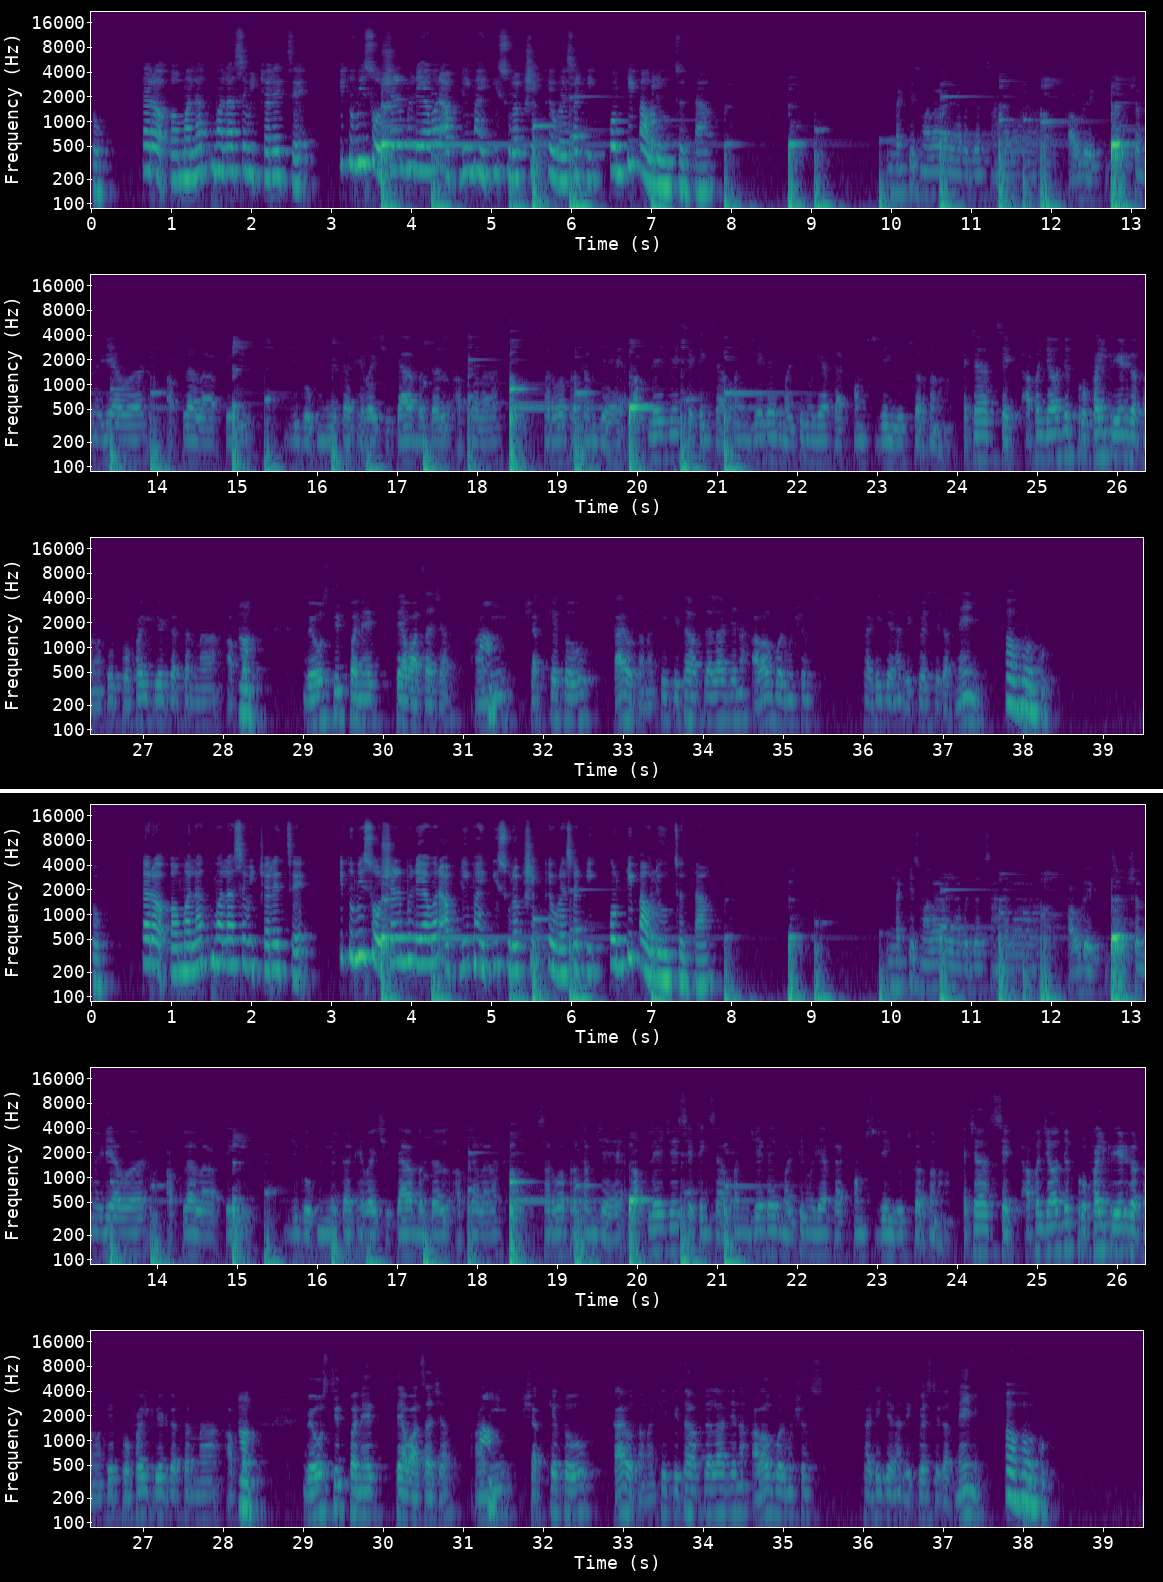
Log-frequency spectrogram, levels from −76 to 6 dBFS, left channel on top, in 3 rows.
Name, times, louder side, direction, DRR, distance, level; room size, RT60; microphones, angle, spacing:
voice 1, 0.6-2.6 3.2-7.7 28.2-28.3 31.2-31.4 37.8-38.1, right 2 dB, 80° right, 6 dB, 0.9 m, -32 dB
sound 1, 3.6-6.4 6.9-7.2 7.9-8.3 8.7-9.3 9.8-10.0 10.6-10.9 11.3-12.1 12.7-13.1 13.4-13.6 13.9-14.1 14.9-15.6 16.2-16.9 17.3-17.6 17.9-18.1 18.4-18.8 19.2-19.5 19.9-21.6, equal, 20° left, 1.0 m, -25 dB
voice 2, 9.9-11.9 12.2-15.1 15.6-18.3 18.7-28.4 28.7-29.9 30.1-30.8 31.1-32.5 32.9-35.5 35.9-37.5 38.0-38.3, right 2 dB, 40° right, -1 dB, 0.9 m, -41 dB
5.7 x 4.2 x 5.3 m, 0.40 s
head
